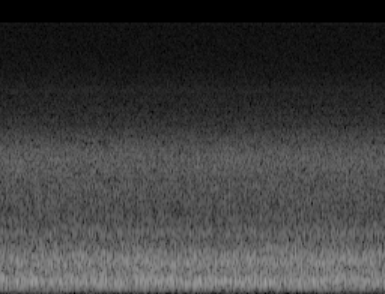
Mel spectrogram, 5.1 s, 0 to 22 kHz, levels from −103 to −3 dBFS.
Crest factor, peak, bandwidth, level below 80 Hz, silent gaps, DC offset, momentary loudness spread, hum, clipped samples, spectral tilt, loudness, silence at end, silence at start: 12 dB; -34 dBFS; 16 kHz; -74 dBFS; none; under 0.1%; 1 LU; none; under 0.1%; -6.5 dB/octave; -47 LUFS; 0 s; 0 s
